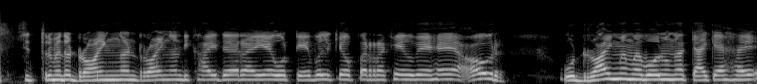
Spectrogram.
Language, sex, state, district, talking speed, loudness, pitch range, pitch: Hindi, female, Andhra Pradesh, Anantapur, 190 wpm, -21 LUFS, 205-225 Hz, 215 Hz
